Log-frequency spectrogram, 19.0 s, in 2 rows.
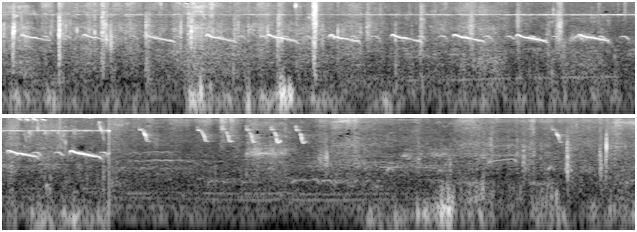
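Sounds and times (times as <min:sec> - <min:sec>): high falling chirps: 0:00.0 - 0:11.1.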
